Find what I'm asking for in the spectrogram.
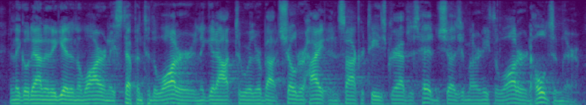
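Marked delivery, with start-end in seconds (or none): none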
